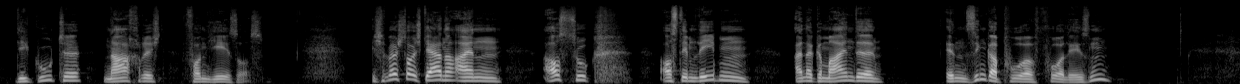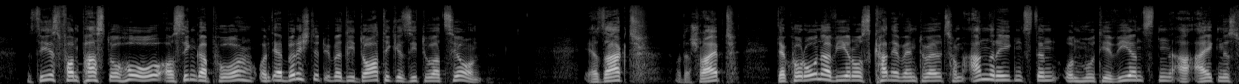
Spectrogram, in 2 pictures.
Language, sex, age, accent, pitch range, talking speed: German, male, 50-69, German, 140-190 Hz, 110 wpm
